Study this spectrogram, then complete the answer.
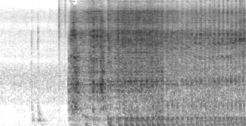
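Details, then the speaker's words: Sat ATV, first cold start with choke on after cranking without it: a couple of pulls, then fires straight up and holds a quick, steady chugging idle while warming; sounds pretty good, normal start. "It's idling. That's crazy. Well, we might be driving it. Yeah, it does sound pretty good."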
